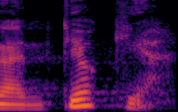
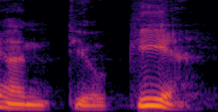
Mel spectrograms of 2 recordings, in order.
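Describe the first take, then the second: First: The stress falls on the syllable 'tio'. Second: The stress falls on the syllable 'qui'. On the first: This is how Colombians say their region's name. "Le ponen el acento en la primera I" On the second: This is the biblical city's name. "tiene acento en la última I"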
